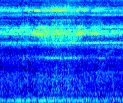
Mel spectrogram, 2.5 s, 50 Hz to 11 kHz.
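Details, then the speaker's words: 2010 Nissan Serena C25 MR20DE, P0300 misfire, cylinder leak-down test on cylinder 2: steady hiss and thin whistle of air escaping through dipstick/crankcase over compressor hum; leakage past worn piston rings, none into coolant. "Alright, so number 2, we're not getting no leaking through the water, but we're getting leakage through the rings, through the dipstick."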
